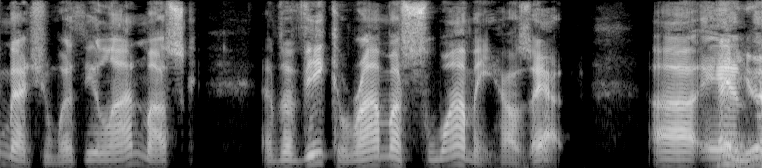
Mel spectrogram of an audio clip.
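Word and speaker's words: Vivek Ramaswamy: with what you mentioned with Elon Musk and vque ramas Swami how's that uh and you actually pronounced it right you can't remember my name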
